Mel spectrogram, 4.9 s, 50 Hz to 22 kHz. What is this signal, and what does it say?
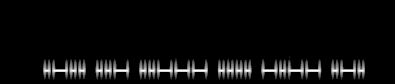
Morse code, heard as a keyed tone, about 22 wpm, 700 Hz. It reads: LU2HYR
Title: DXCC-100 Call Signs - 6 Characters - Repeated 3x - 22wpm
